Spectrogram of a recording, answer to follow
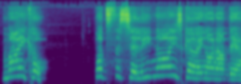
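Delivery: high, loud scolding call; mum shouting upstairs. Acted. Mum calling from downstairs, exasperated shout. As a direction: holler up to a noisy child. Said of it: "my mum from downstairs going".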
